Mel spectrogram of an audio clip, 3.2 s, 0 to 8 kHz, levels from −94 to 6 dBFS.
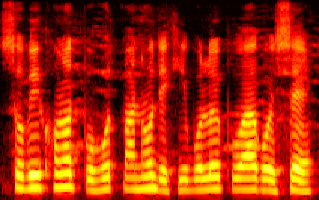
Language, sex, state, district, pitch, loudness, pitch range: Assamese, male, Assam, Kamrup Metropolitan, 170 Hz, -17 LUFS, 160-185 Hz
